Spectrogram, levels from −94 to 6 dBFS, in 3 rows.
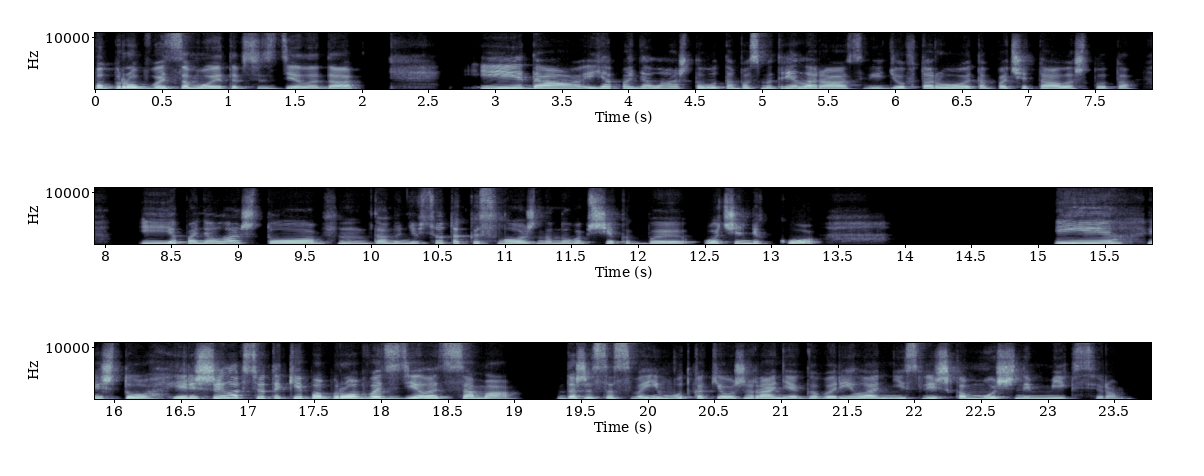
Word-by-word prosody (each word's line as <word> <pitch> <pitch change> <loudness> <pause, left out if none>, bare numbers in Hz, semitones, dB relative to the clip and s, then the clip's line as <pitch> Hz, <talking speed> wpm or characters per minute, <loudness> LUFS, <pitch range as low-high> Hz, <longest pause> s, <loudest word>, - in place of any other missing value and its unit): попробовать 250 -2 +4
самой 225 -4 +2
это 190 -1 -4
всё 180 +1 -11
сделать, 180 -2 -3
да. 185 - 0 0.9
И 320 +6 +2
да, 280 -2 +2
я 265 +7 0
поняла, 295 -1 -4
что 330 -7 -3
вот 240 0 -2
там 230 - -2
посмотрела 245 +5 -1
раз 185 -1 -2
видео, 185 0 -3
второе, 215 +1 0
там 185 -3 -6
почитала 205 -1 -1
что-то, 185 -1 -7 0.5
и 230 - -4
я 240 +2 0
поняла, 280 +9 -1
что, 275 -9 +1
хм, 195 -7 -2
да 215 - 0
ну, 255 - -1
не 290 +3 -2
всё 315 +4 -7
так 330 -2 -6
и - - +1
сложно, 275 -11 -1
но 205 +2 -4
вообще, 245 +4 -1
как 200 -6 -11
бы, 185 0 0
очень 270 0 0
легко. 265 - -1 1.8
И 350 +2 0 0.2
и 285 0 -2
что, 255 -6 +2
и 250 +2 +4
решила 325 +10 +4
всё-таки 330 -4 -1
попробовать 285 +4 +6
сделать 235 +6 +3
сама, 210 - -1 0.3
даже 215 +4 +2
со 225 0 -2
своим, 225 +4 -1
вот 235 +3 -3
как 205 +1 -4
я 200 - +3
уже 205 +2 0
ранее 215 -2 +1
говорила, 200 +9 +1
не 210 0 -1
слишком 215 -1 -1
мощным 210 -1 +1
миксером. 175 -6 -7
235 Hz, 150 wpm, -23 LUFS, 200-275 Hz, 1.8 s, попробовать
